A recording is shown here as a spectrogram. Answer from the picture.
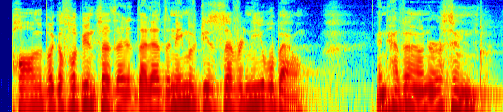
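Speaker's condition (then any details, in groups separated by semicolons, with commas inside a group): Cerebral palsy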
